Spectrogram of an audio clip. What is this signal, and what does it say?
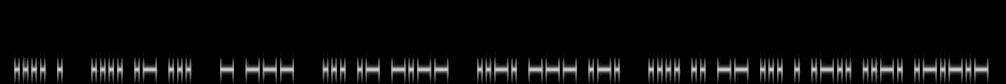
Morse code, heard as a keyed tone, about 27 wpm, 700 Hz. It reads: HE HAS TO SAY FOR HIMSELF.
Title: Sentences from Top 1600 Words 28wpm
